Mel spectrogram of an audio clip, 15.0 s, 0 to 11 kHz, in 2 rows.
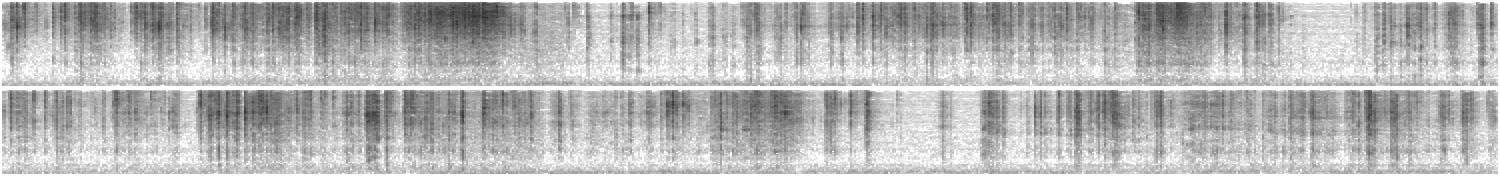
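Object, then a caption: Bar of cream soap scraped with a blade. A utility blade scrapes crunchy cubes off the pre-cubed surface of a solid, round, cream-colored dry soap bar held in the hand. Continuous bright, dry crunching and crumbling fill the clip, with louder scraping bursts near 2, 6 and 8.5 seconds. There is almost no low end.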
